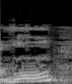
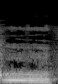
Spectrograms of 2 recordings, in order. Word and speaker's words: him: Cuidado com esse I, não coloca meus rins aqui na história. Não é rim, é him.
